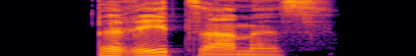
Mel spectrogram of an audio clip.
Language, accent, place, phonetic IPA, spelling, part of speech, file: German, Germany, Berlin, [bəˈʁeːtzaːməs], beredsames, adjective, De-beredsames.ogg
- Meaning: strong/mixed nominative/accusative neuter singular of beredsam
